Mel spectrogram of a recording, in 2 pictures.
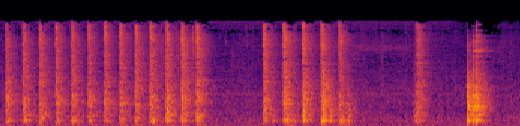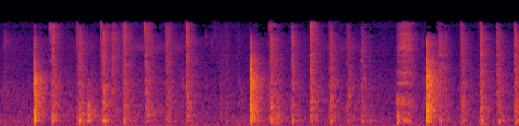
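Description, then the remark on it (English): A knife chops food finely on a cutting board in quick, steady bursts of sharp taps, broken by short pauses. The chopping is clear, with no one talking. “And we're going to chop this real fine.”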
